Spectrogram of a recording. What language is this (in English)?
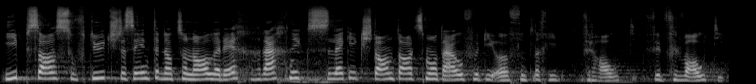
Swiss German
